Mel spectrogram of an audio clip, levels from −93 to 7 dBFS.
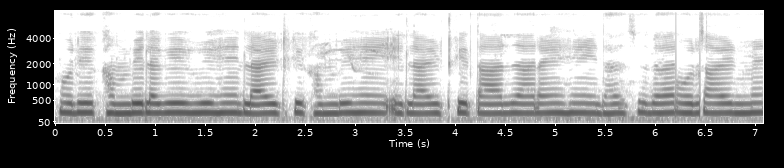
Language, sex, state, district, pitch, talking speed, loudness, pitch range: Hindi, female, Uttar Pradesh, Etah, 210 Hz, 205 wpm, -34 LUFS, 205-215 Hz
